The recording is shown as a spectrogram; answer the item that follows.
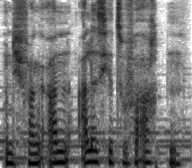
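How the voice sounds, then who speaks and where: A woman's voice: fairly low pitch, little pitch movement, fast talker, gravelly, music in the background. A woman playing a conflicted podcaster who narrates her love story in the first person, intimate and introspective. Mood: introspective, uneasy. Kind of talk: scripted first-person narration, present tense.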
